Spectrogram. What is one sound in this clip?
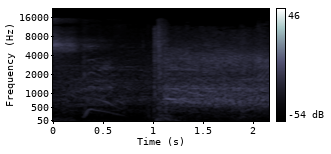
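A heavy body slams down with a loud thud.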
